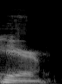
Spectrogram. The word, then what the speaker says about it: Pierre: Yeah, we call our South Dakota the state capital Pier. I mean, we butchered that shit. You're just going to get something more dumb and literally pronounced. – Yeah, we did. It's not Pierre. It's Pier.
